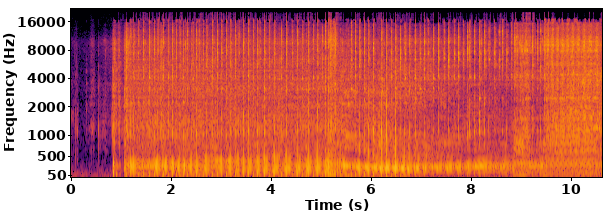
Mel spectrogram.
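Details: New Stihl FS 94 RC string trimmer first start-up, choke on, a few pulls; two-stroke catches and buzzes steadily, rising and falling cleanly with throttle: normal running.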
